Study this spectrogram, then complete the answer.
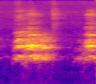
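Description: Dogs bark in two short, yappy bursts about half a second apart, moderately faint and somewhat distant, with no talking.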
